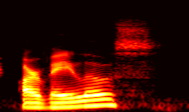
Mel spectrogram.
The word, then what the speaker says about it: Arevalos: Joining me today is the co-founder and CEO at Starling Medical, Alex Arevalos.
